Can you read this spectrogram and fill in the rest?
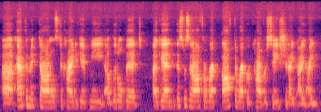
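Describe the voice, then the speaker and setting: A woman's voice: medium pitch, fairly even intonation, racing, pushed and bright, poor audio. An American woman hosting a livestream, talking casually to her followers in a rambling, repetitive way. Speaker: online true-crime livestream host.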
